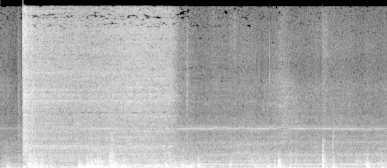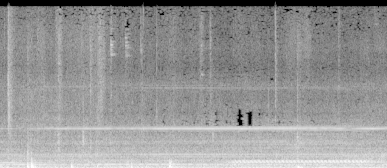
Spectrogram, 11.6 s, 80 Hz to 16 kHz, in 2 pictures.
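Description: Compressed-air brake hiss in the cab of a JR 811-series electric train, loud for about two and a half seconds as the brake handle is moved. It is followed by a steady low electrical hum with a thin high whine, a few sharp clicks, and a pulsing beep near the end.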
